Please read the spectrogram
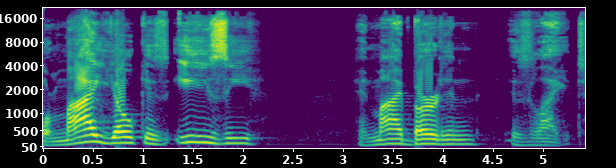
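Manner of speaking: slow, deliberate, unhurried, easy drawn-out reading. Reading a passage aloud to listeners with their eyes closed, reading a little slower. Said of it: "read this to you just a little bit slower".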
